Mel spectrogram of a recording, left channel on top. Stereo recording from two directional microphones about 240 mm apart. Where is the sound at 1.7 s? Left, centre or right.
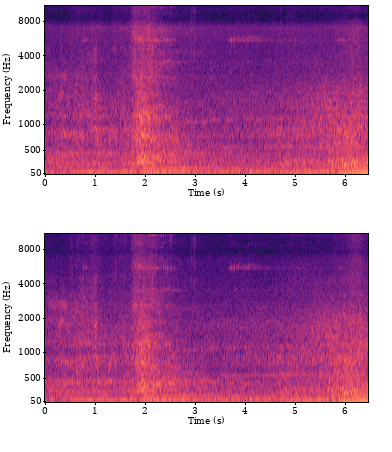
Centre; by 2.5 s left.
